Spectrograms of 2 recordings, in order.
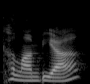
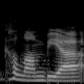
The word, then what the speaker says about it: Colombia: I've been to Colombia. I know how to spell it. Colombia is with an O, but the pronunciation is exactly the same.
